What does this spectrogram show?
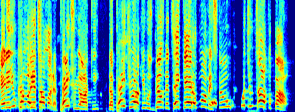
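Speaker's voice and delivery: loud, high-pitched arguing; heated challenge. Real, not acted. Challenging Stu in heated debate.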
